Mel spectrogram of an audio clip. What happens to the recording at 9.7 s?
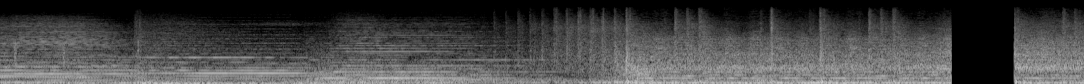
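An audio dropout to silence runs from 9.51 s to 10.14 s, so 9.7 s falls inside it. The sound cuts off abruptly and returns just as suddenly about 0.63 s later, and the gap between is silent with no room tone or background remaining. This is likely an input that briefly lost its signal, with the recorder carrying on and writing silence, so whatever occurred in that stretch is missing.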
